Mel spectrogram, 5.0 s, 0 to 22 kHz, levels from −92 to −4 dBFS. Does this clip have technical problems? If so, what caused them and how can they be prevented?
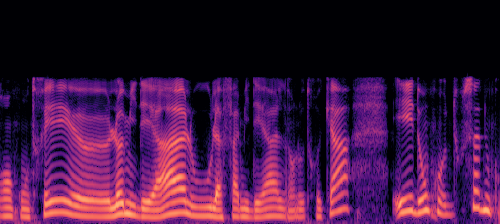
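No, there are no technical faults to be heard anywhere in this speech clip. With nothing that went wrong, there is no cause to trace and nothing that needs preventing.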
